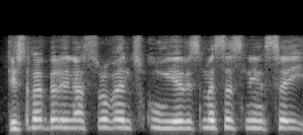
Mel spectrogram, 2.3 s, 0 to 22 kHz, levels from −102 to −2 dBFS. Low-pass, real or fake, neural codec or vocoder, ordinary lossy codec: 7.2 kHz; fake; codec, 24 kHz, 0.9 kbps, WavTokenizer, medium speech release version 1; none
